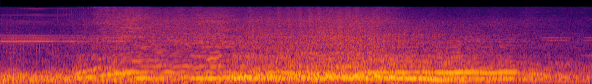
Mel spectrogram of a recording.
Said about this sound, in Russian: Замыкали колонну группа мотоциклистов.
